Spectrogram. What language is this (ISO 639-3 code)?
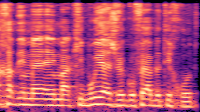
heb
